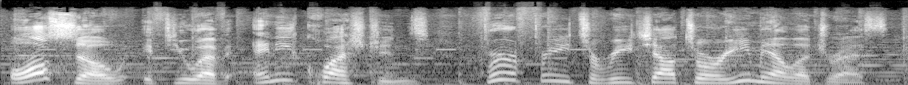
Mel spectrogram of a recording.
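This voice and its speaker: A man's voice: high voice, sing-song, normal speed, faint music behind. A man hosting a local talk show, chatting playfully and jokily with a guest outdoors on a summer day. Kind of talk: lively casual chat on a food segment.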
